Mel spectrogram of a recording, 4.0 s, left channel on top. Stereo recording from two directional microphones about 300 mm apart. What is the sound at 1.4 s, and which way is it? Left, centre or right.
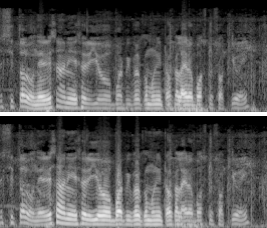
Speech, centre.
